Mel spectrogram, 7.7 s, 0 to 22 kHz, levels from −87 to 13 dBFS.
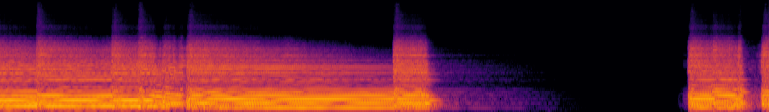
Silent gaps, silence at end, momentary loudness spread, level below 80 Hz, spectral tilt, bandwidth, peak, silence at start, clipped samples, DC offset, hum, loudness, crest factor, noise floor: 6.19-6.74 s; 0 s; 4 LU; -42 dBFS; -8.5 dB/octave; 6.6 kHz; 0 dBFS; 0 s; under 0.1%; under 0.1%; none; -12 LUFS; 12 dB; -89 dBFS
